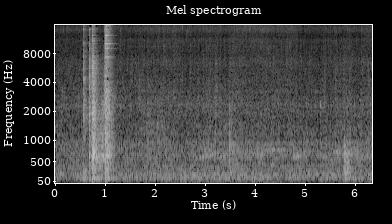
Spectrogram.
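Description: Metal lid set onto a cooking pot of simmering oil-free chicken, a couple of sharp clanking hits close by, followed by quiet kitchen background.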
